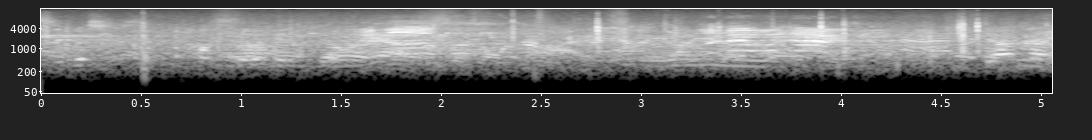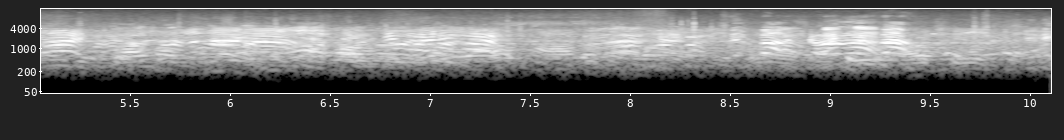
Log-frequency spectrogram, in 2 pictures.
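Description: Players shout to each other as they run.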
